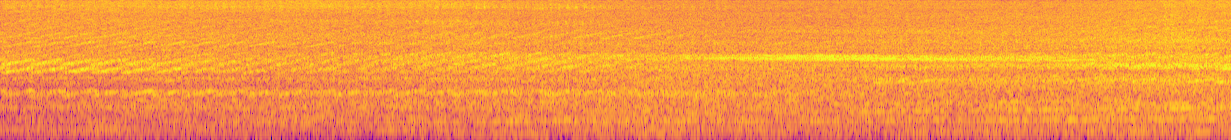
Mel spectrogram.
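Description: Electric passenger train approaching through the station, growing steadily louder, with a high whine coming in about four seconds in.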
